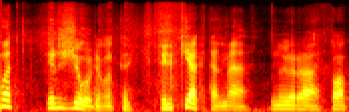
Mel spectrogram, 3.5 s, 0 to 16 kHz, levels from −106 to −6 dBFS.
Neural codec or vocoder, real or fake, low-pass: codec, 44.1 kHz, 2.6 kbps, SNAC; fake; 14.4 kHz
